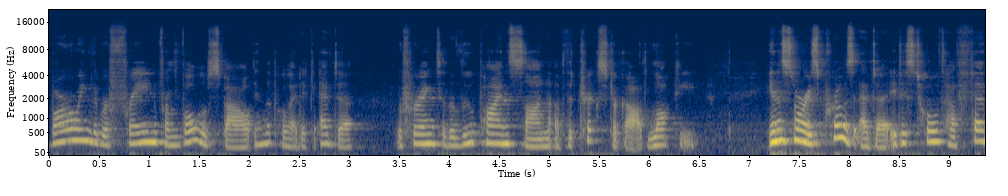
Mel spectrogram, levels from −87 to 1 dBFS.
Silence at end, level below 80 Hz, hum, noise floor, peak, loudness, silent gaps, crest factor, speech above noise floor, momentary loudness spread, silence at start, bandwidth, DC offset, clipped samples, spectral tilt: 0 s; -56 dBFS; none; -53 dBFS; -2 dBFS; -23 LUFS; none; 20 dB; 31 dB; 15 LU; 0 s; 14.5 kHz; under 0.1%; under 0.1%; -6 dB/octave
